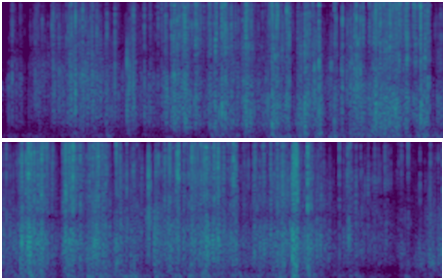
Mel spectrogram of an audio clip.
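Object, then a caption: Handbag covered in plastic beads and metal studs. Fingertips scratch and rub across a beige handbag densely covered in faux plastic pearl beads and gold and rose-gold metal studs. The beads click against each other in a dense, bright, crinkly stream of small clicks and rustles with almost no low end. The rubbing runs steadily throughout, with louder bursts around the middle and near the end.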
